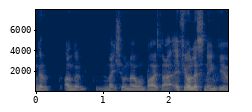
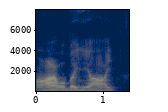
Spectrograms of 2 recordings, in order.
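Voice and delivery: put-on Manchester accent; 7 dB louder than usual. Chatting about bands with friends, dropping into a generic Manc impression. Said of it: "That was a generic Mank impression".

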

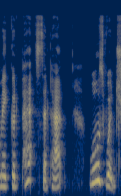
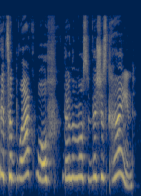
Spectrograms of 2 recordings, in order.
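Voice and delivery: put-on high, frightened boy's voice, blurted out; 8 semitones higher than usual. Narrator reads a boy's line as a wolf enters a room of children: frightened boy's voice. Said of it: "announced in a frightened voice".

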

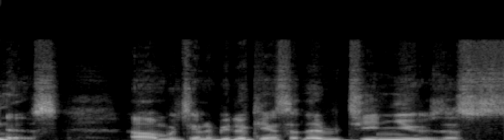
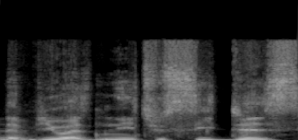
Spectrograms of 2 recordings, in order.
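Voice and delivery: put-on Russian accent. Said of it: "you had to use the Russian accent".

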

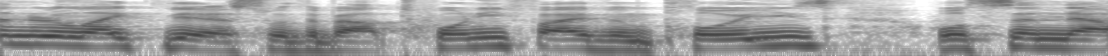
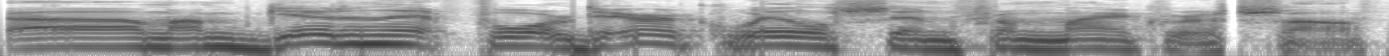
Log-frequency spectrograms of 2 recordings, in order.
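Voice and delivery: put-on elderly woman voice. Pretending to be an old lady on camera, answering the caller, in an old lady voice. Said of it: "makes his voice sound like an old lady".

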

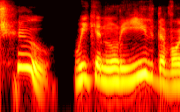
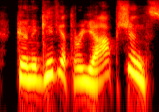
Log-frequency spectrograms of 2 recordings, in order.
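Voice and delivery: attempted Scottish accent, a Scottish brogue; 2 semitones higher than usual. Retelling giving a client three options, in a Scottish accent. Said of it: "I don't know if I'm doing a good accent for Scottish".

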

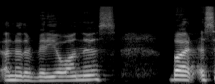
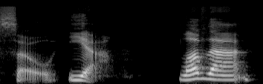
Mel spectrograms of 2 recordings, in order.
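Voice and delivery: mocking, dry, sarcastic tone of fake approval. Commenting on a nurse returning to work: sarcastic. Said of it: "That's sarcasm, by the way".

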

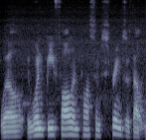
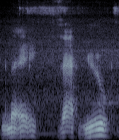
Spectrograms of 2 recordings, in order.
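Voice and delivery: low, put-on goat voice; 5 semitones lower, 3 dB quieter than usual. Game player voicing a goat character calling out to May: goat voice. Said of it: "I have to do a goat voice".

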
